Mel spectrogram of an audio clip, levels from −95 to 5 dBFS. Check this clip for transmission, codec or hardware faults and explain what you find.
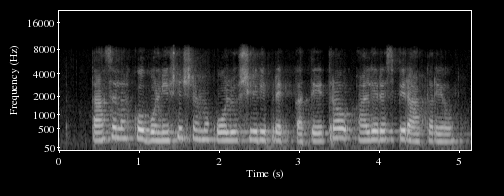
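There's one fault, and it runs the whole way through: Opus voice compression. The sound is cut off sharply, with nothing above about 8.8 kHz, which points to the SILK voice coder working in wideband at a low rate, likely somewhere around 10 kbps. At that rate the excitation gets coded very coarsely, so the damage is heavy. The speech comes across muffled and hoarse, with a slightly robotic edge.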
